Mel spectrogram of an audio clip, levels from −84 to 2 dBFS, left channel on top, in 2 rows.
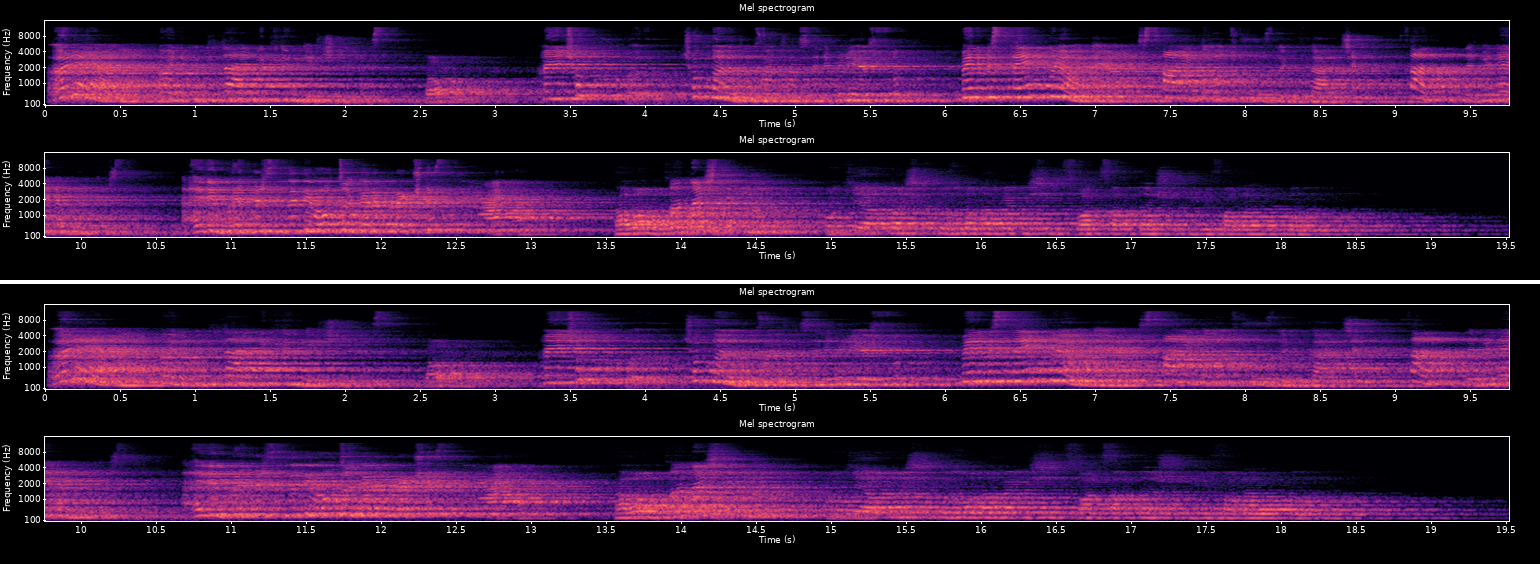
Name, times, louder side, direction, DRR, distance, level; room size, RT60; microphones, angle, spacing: voice 1, 0.0-2.2 3.3-5.8 6.1-8.8 9.1-10.2 10.7-13.0 13.9-14.6, left 1 dB, 40° left, -3 dB, 1.6 m, -26 dB
voice 2, 2.5-2.9 13.5-14.5 14.9-18.2, left 1 dB, 25° left, -8 dB, 1.1 m, -28 dB
11.0 x 7.5 x 4.1 m, 2.6 s
head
